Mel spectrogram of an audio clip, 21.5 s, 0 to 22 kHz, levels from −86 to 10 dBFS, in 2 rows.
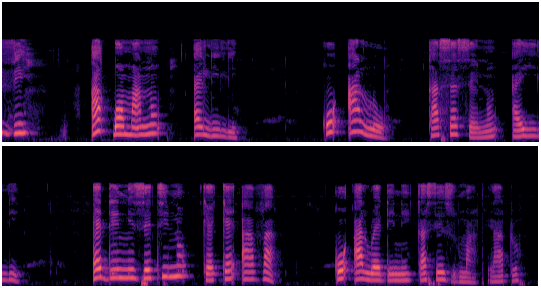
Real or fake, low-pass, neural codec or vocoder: real; 7.2 kHz; none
